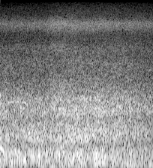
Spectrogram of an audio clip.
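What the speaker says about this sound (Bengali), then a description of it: "একা সমুদ্রের গর্জন" Night surf roars steadily along the shore at Puri, a dense continuous wash of breaking sea waves filling the air with no voices and no traffic.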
